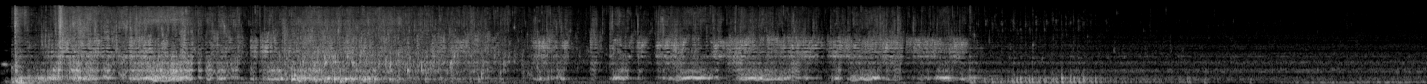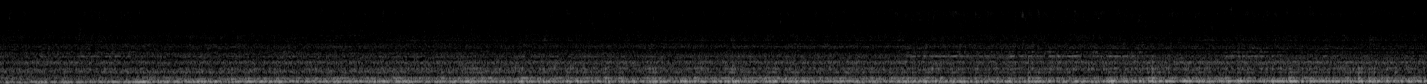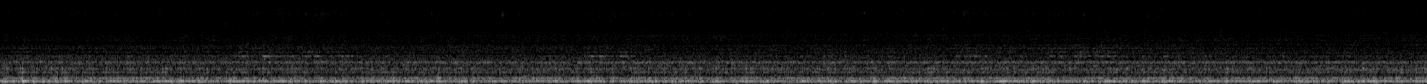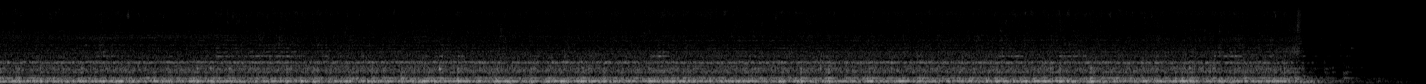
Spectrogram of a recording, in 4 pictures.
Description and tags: This is a friend's toilet, recorded in March 2008 from Nashville, Tennessee, United States, using a Zoom h4 and a set of Cad M179 studio condensers.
